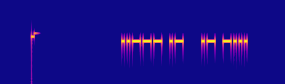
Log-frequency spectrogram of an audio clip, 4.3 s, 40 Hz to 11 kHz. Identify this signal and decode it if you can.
Morse code, heard as a keyed tone, about 31 wpm, 700 Hz. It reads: 2A AB
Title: Field Day Exchanges - 30wpm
